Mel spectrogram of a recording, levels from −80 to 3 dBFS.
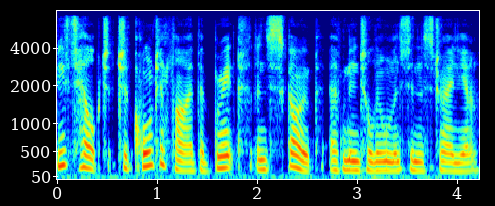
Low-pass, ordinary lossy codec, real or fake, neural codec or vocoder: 7.2 kHz; MP3, 48 kbps; fake; autoencoder, 22.05 kHz, a latent of 192 numbers a frame, VITS, trained on many speakers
